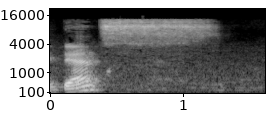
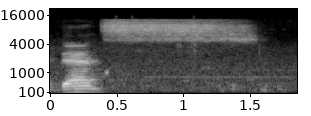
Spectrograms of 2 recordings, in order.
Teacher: when the last sound is unvoiced, you add a T sound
